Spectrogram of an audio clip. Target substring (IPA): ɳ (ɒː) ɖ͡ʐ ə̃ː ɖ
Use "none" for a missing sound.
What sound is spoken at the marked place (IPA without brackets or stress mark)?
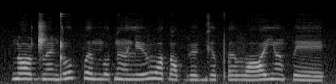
ɒː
